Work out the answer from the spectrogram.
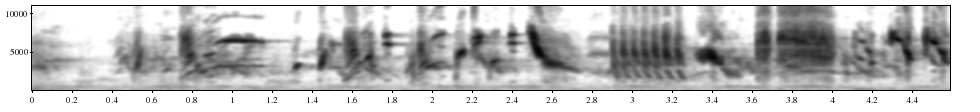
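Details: European goldfinch on a farm singing a fast, jumbled song of high chirps, tinkling notes and buzzy rattles, with short sharp whistles and dense trills running almost without pause.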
